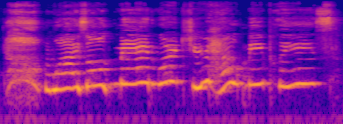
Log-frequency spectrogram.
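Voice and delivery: high, pleading cry for help; a desperate old woman begging; pleading old lady. Acted. Lady begs the wise old man for help, high and pleading. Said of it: "And she said".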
